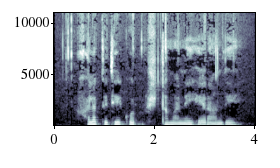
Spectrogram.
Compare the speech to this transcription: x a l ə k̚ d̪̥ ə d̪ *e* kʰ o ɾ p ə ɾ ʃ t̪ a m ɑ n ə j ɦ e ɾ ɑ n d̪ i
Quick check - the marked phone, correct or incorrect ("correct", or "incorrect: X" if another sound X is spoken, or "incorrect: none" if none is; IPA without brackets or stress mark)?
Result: correct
